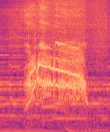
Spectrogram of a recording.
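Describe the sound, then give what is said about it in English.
A voice imitates a pterodactyl screech on request: one rising, strained shriek held for about a second, then cutting off abruptly, loud with no other talk. “So Helen asks, says, can I please have a pterodactyl screech?”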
